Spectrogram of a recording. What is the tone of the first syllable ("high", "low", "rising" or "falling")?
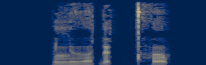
low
